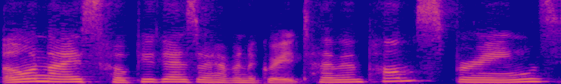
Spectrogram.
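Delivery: ordinary delivery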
